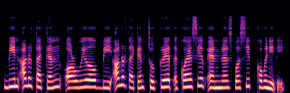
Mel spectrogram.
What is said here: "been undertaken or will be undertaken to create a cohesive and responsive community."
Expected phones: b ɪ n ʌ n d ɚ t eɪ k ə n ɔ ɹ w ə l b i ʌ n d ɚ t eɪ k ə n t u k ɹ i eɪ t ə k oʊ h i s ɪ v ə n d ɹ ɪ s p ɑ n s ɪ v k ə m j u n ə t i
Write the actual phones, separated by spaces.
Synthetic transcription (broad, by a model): b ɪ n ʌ n d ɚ t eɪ k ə n ɔ ɹ w ə l b i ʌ n d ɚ t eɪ k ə n t u k ɹ i eɪ t ə k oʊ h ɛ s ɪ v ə n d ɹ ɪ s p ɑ s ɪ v k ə m j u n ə t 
